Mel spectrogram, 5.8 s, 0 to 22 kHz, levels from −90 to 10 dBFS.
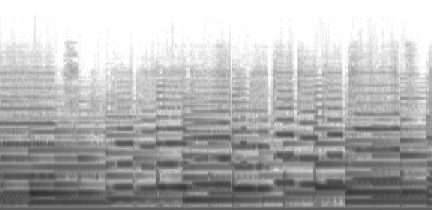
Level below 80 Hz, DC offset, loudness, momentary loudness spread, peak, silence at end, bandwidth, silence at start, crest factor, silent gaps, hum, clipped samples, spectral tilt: -52 dBFS; 4%; -17 LUFS; 6 LU; -4 dBFS; 0 s; 7.4 kHz; 0 s; 12 dB; none; none; under 0.1%; -8.5 dB/octave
